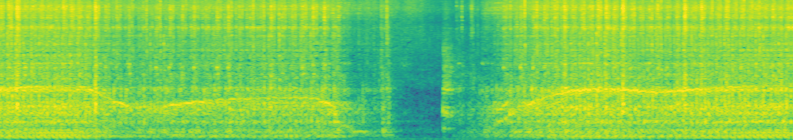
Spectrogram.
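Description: A sewing machine stitches across the top of fabric knife pleats with a loud, rapid, steady motor hum and needle clatter, stopping briefly for about a second before running again.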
